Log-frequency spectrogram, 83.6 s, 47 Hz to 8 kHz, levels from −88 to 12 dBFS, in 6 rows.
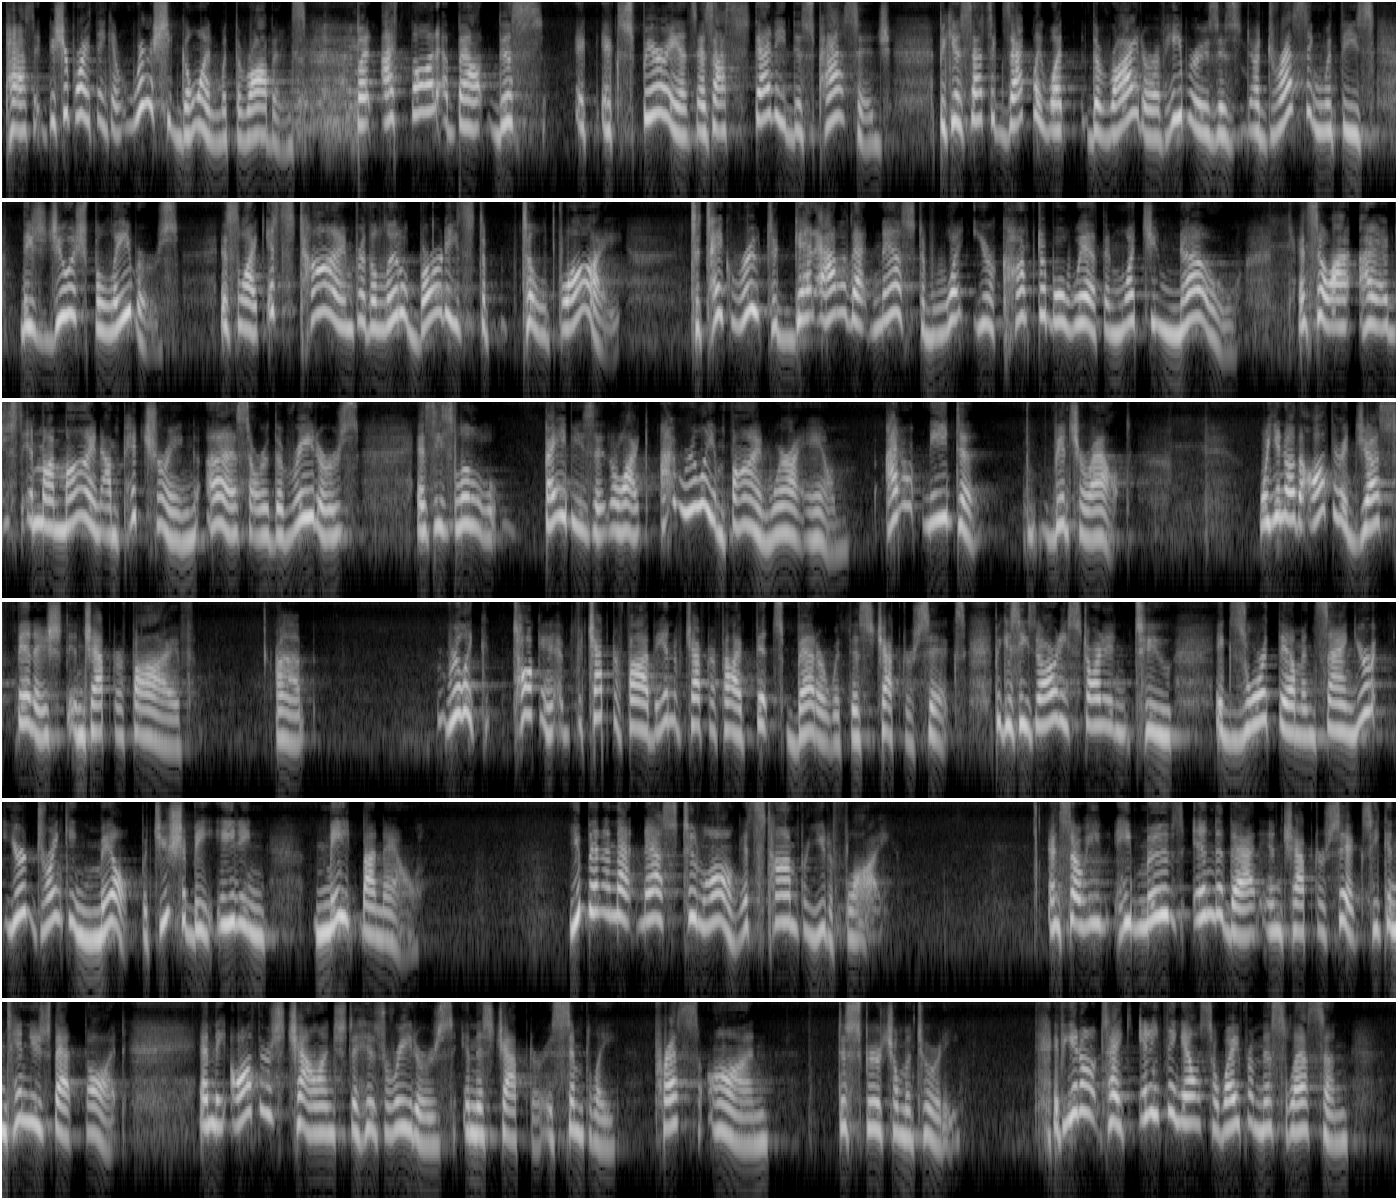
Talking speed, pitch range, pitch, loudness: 145 wpm, 255-350 Hz, 300 Hz, -19 LUFS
